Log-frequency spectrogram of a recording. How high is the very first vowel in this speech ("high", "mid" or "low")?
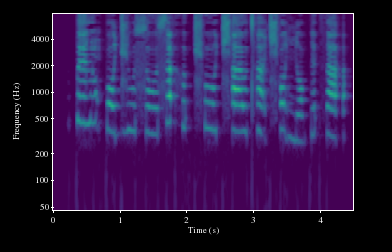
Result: mid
